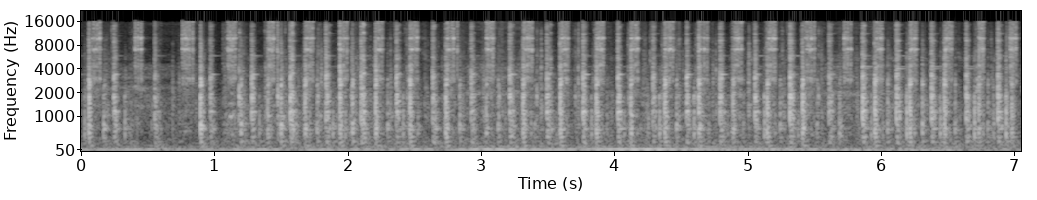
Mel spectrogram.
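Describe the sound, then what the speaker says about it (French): On a Golf 3 TDI with 90 hp, an engine mount bolt is tightened with a ratchet or impact tool, producing a rapid steady rattling clatter up close, continuous and fairly faint. "On resserre."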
